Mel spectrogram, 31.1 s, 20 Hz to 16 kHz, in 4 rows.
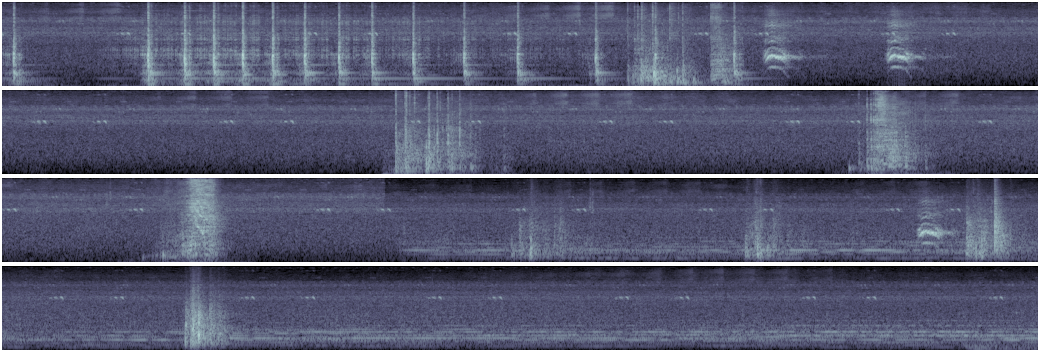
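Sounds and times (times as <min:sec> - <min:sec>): faint high ticking: 0:00.0 - 0:05.7
harsh wood-like scraping: 0:00.8 - 0:05.7, 0:14.2 - 0:14.8.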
